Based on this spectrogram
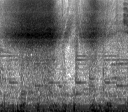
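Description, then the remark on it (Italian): A voice imitates rain with a long, steady hissing breath, fading briefly in the middle before a second shorter hiss, with a faint low murmur underneath. “Allora, qualcuno fa rumore di pioggia.”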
